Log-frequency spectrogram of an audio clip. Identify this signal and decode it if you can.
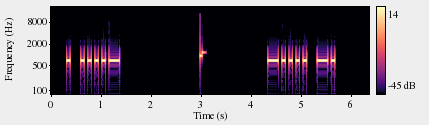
Morse code, heard as a keyed tone, about 17 wpm, 700 Hz. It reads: E4 6N
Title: All Cut Numbers - 2-Digit 17wpm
